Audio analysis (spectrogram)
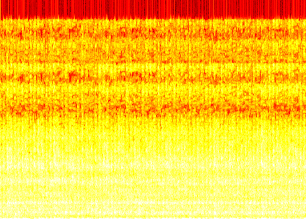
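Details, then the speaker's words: Farmall B tractor after replacing a weak ignition coil: steady, even low chugging idle with smooth rhythm and no misses or knocks. "That's way better. Power right now. Okay. Go for another one. Wow, not bad, not bad."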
